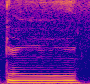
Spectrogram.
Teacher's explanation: واو ساکن سے پہلے پیش ہے، اس لیے واو مدہ ہوگا۔ واو مدہ کو ایک الف کے برابر کھینچ کر پڑھیں۔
